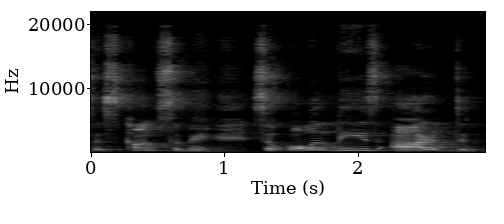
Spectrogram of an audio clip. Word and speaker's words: consommé: This goes by, it is pronounced as gaspasso, and this is pronounced as bouillon, and this is pronounced as consommé.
